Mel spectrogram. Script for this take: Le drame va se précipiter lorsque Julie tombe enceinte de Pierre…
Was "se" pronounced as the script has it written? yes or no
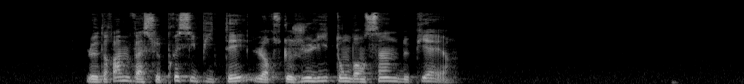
yes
